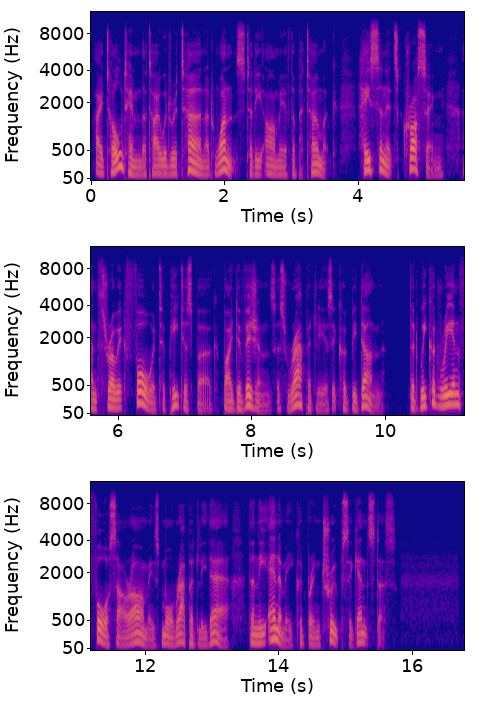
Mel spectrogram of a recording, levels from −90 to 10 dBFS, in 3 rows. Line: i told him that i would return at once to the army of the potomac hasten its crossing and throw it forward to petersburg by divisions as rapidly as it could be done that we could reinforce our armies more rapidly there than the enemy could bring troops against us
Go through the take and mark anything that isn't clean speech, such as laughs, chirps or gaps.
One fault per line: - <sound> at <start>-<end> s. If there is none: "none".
none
